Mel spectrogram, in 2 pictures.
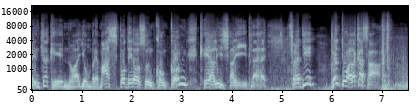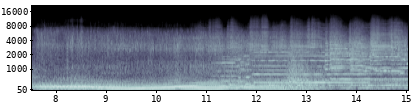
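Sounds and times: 
speech: 0.0s - 7.7s
car engine revving and accelerating: 7.6s - 15.0s.

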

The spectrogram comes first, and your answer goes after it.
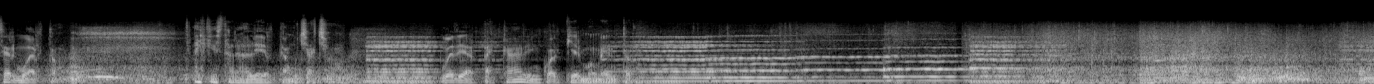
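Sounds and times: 
speech: 0.0s - 1.5s, 2.1s - 6.8s
thunder rumbling among rocks: 0.0s - 13.7s
steady tonal drone: 2.6s - 5.2s, 6.0s - 12.1s.

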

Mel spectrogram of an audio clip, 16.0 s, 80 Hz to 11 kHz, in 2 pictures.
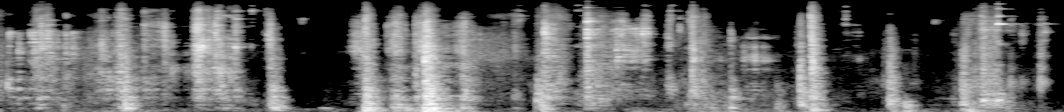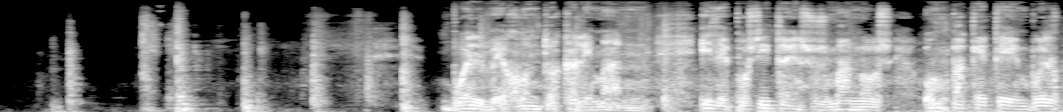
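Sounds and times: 
keys rattling in the locks of a wooden chest of drawers: 0.0s - 7.9s
speech: 11.4s - 15.9s.

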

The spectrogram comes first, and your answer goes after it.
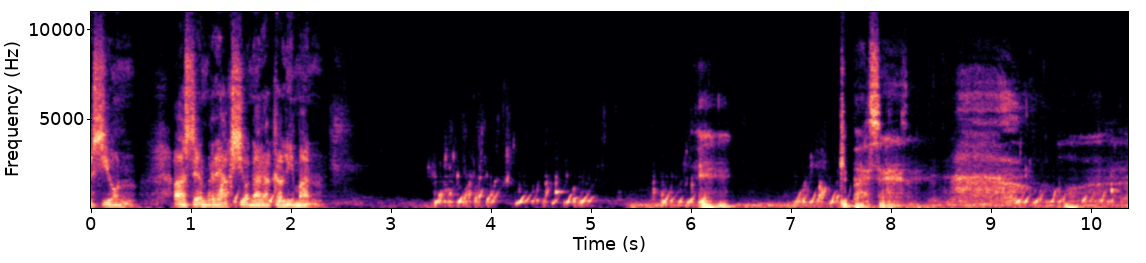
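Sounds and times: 
speech: 0.0s - 2.6s, 6.0s - 6.5s, 7.5s - 9.0s
water gurgling and bubbling as it pours into a closed trunk: 3.3s - 7.6s, 8.3s - 10.3s.

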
